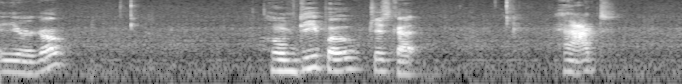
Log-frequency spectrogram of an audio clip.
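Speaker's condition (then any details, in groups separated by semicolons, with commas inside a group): Cerebral palsy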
